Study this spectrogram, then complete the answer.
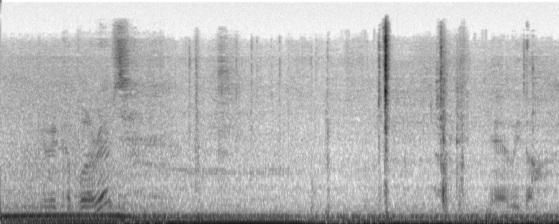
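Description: A Ford Fox Body Mustang with failing brakes runs with a loud, deep engine rumble close by, the tone shifting as it is revved, while people talk over it.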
